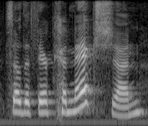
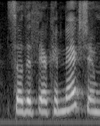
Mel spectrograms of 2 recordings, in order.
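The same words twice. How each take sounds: First: "connection" leaned on slowly, ending on a rise; stress on connection. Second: Said in the usual way. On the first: Shown as a demonstration. Preacher pointing out a key word while reading, "connection" stressed and slowed. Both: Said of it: "emphasis on that word".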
